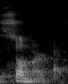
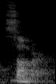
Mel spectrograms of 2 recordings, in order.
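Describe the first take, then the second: The two takes are said the same way.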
